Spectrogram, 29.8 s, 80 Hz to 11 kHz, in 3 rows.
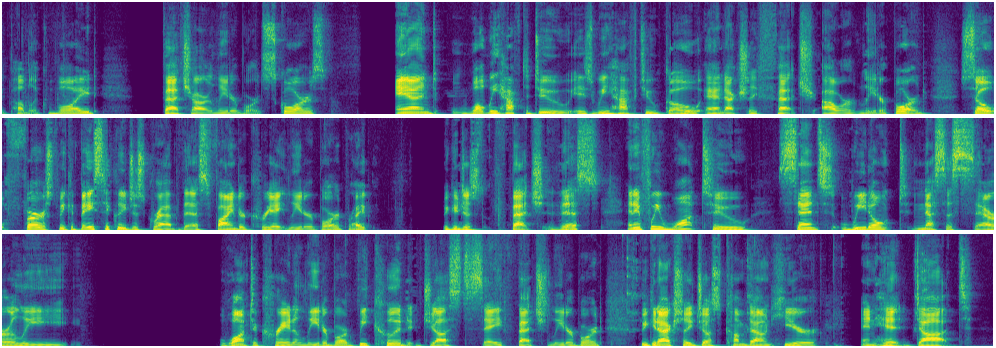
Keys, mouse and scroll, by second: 19.1 click.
